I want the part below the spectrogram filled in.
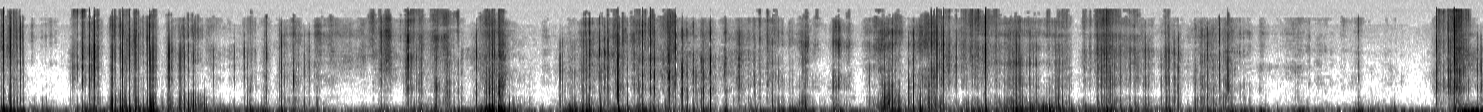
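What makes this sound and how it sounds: Long nails tap and scratch a small translucent orange hard plastic cat figure. The result is a quiet, continuous stream of soft, dull tapping and scraping that is mostly low and thumpy, with brief brighter scratchy bursts. One louder tap stands out near the middle.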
